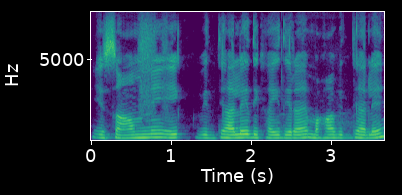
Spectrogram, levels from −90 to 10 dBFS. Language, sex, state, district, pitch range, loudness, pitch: Hindi, female, Uttar Pradesh, Budaun, 190-205 Hz, -17 LUFS, 190 Hz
